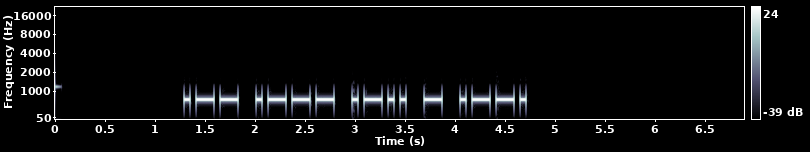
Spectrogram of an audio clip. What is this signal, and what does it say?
Morse code, heard as a keyed tone, about 20 wpm, 700 Hz. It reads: WJLTP
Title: Code Groups - 5 Letters - 20wpm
